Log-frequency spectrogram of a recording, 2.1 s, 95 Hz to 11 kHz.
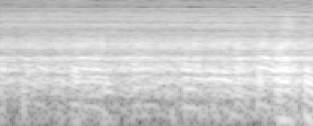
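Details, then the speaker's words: Sony CRF-5090 Earth Orbiter receiver, bought as a non-worker and never serviced, on the FM band: voices and music smear together with no clean station, just a jumbled mess. Garbled, very distorted reception; the cause is unknown, and a recap is suggested. "That doesn't sound good. That sounds like all the stations are... That sounds like all the stations are garbled in together."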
